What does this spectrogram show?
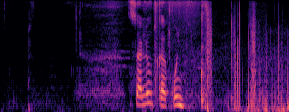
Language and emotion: Russian, neutral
